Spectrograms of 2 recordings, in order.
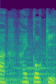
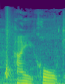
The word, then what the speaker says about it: HiKOKI: สำหรับ แบรนด์ ไฮโคคิน เนี่ย หลาย ๆ คน จะ ออก เสียง ผิด นะ ครับ เพราะ ว่า บาง คน ก็ จะ อ่าน ประมาณ ว่า ให้ โกกิ หรือ เปล่า อะไร ประมาณ นี้ แต่ ที่ ถูก ต้อง ก็ คือ ให้ โคคิ นะ ครับ ออก เสียง กัน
